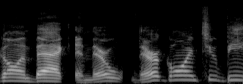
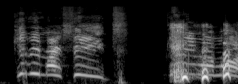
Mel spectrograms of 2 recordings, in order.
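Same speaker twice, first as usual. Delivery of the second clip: very high, very loud squeak; 11 dB louder than usual. Voicing a parakeet talking to its cage: voicing a parakeet, sounds like Mickey Mouse. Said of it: "you sound like Mickey Mouse".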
